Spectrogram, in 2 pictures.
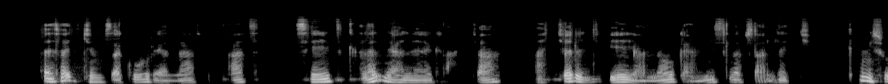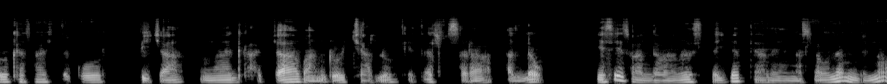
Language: Amharic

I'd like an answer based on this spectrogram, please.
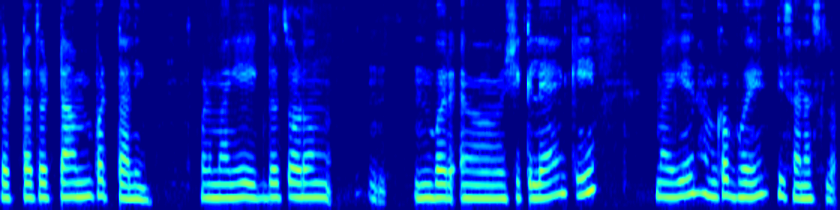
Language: Konkani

